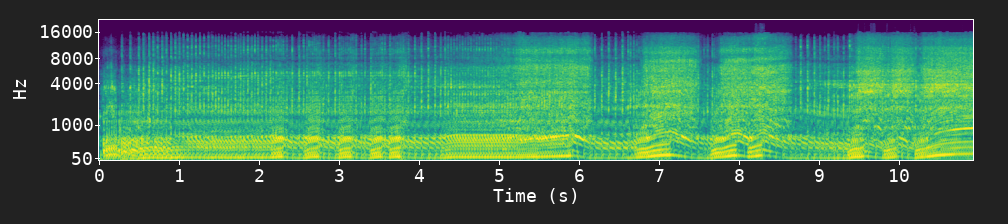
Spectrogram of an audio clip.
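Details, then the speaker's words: Auction Husqvarna chainsaw after cleaning and fuel line replacement, choked start; fires and revs freely, rising and falling cleanly with no misfire or bogging; healthy two-stroke. "well I think she sounds pretty freakin good and the chain looks good to me"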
